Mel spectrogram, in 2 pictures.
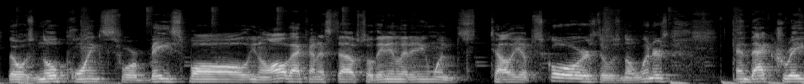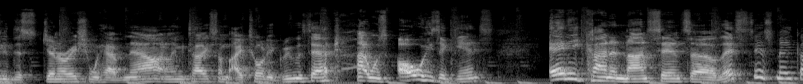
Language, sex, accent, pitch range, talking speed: English, male, American, 125-170 Hz, 210 wpm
